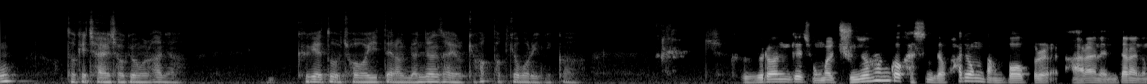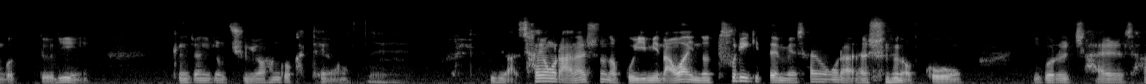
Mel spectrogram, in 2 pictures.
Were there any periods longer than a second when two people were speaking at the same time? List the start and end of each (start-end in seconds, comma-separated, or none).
none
